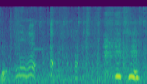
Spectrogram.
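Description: Young baby laughing: a few short, high-pitched giggles.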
